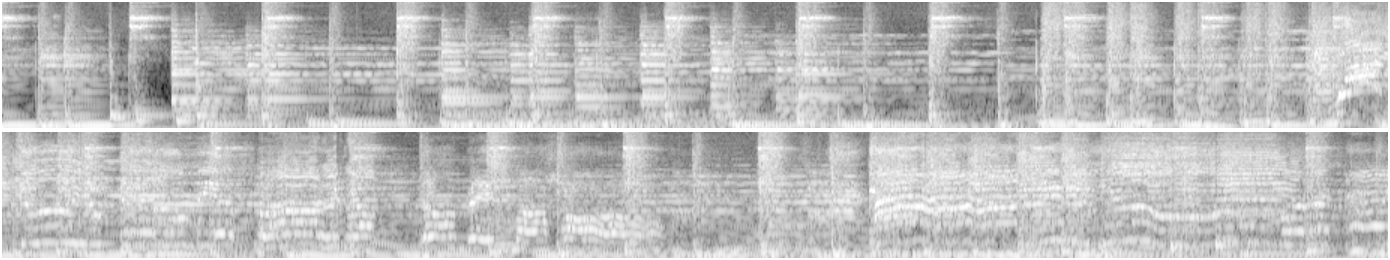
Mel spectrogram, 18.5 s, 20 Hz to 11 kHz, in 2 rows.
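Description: A loud, upbeat pop song plays continuously on the radio station Mansfield 103.2, with steady drums, a driving bassline, bright brass-like chords and a singing voice carrying the melody.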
